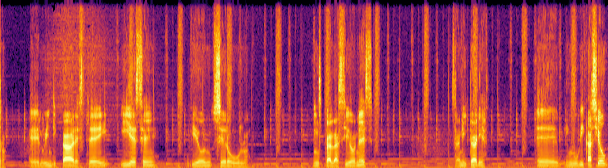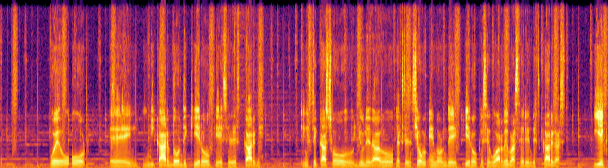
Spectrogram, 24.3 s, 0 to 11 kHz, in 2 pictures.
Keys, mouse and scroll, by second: 2.5 s, 4.3 KP_0, 4.6 KP_1, 5.8-10.6 typing.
